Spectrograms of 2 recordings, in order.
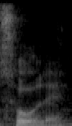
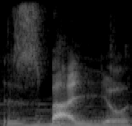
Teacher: l'unica differenza e nell'intervento o meno delle corde vocali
